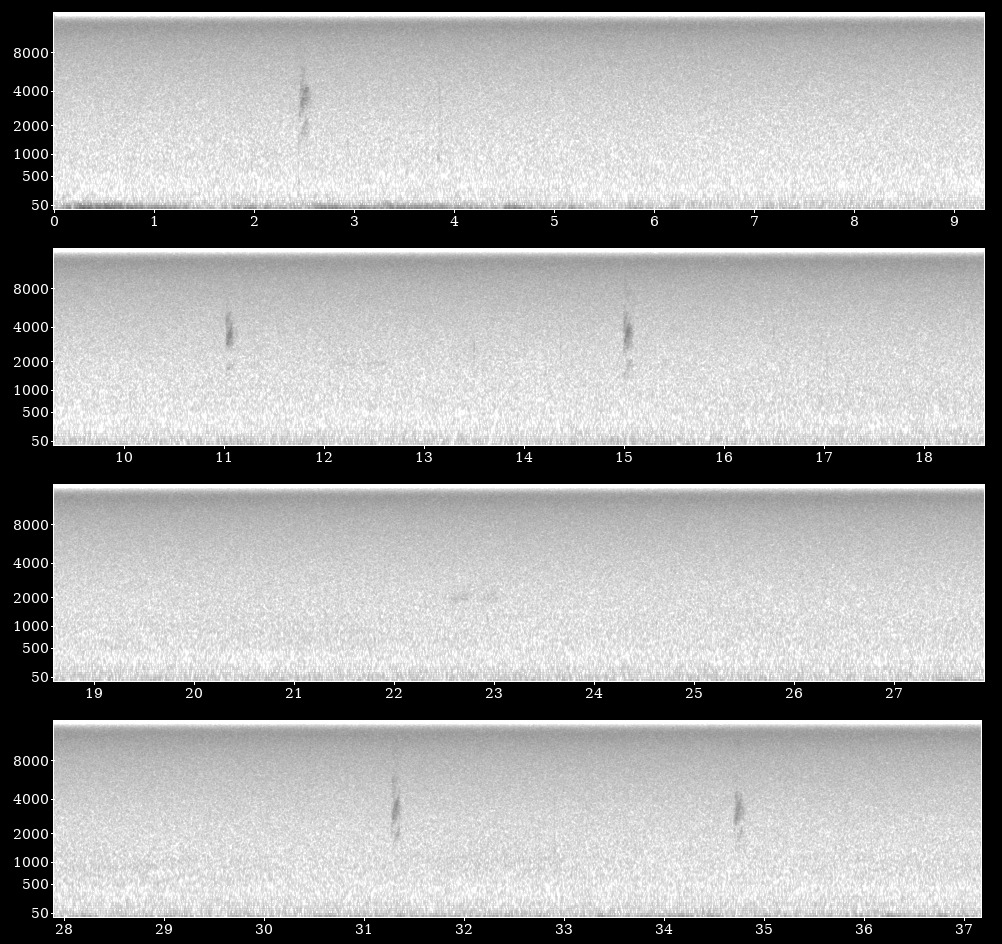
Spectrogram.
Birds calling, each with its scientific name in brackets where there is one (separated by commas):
Clark's Nutcracker (Nucifraga columbiana), Gray-crowned Rosy-Finch (Leucosticte tephrocotis)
